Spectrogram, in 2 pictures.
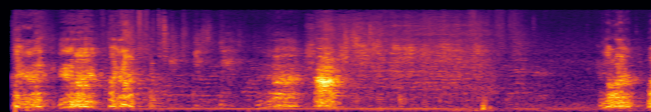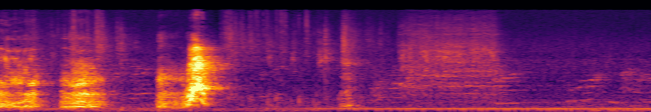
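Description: Norwich terrier puppy barking and growling in short bursts, about ten in all, in several quick groups, the loudest about eight and a half seconds in.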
